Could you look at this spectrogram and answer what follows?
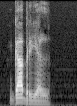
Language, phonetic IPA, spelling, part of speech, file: Polish, [ˈɡabrʲjɛl], Gabriel, proper noun / noun, Pl-Gabriel.ogg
